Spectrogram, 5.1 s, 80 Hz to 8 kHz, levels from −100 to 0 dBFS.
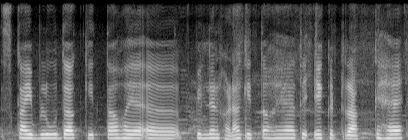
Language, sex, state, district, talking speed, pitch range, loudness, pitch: Punjabi, female, Punjab, Fazilka, 175 wpm, 205-215 Hz, -18 LUFS, 215 Hz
